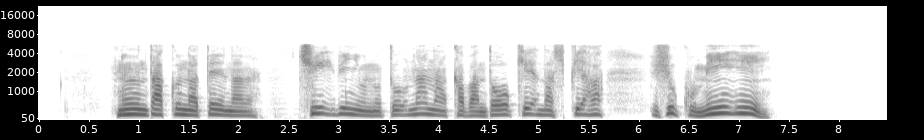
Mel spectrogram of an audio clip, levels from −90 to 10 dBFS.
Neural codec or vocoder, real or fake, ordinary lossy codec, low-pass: none; real; none; 5.4 kHz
